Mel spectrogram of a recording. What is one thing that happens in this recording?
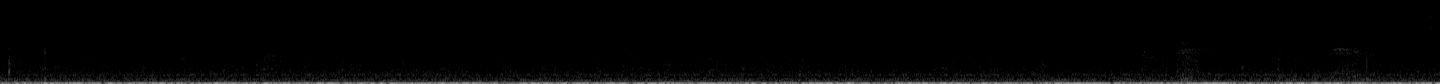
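A marker pen squeaks faintly on paper.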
